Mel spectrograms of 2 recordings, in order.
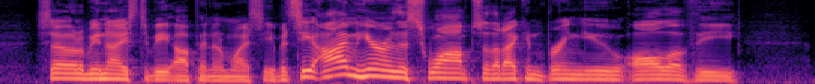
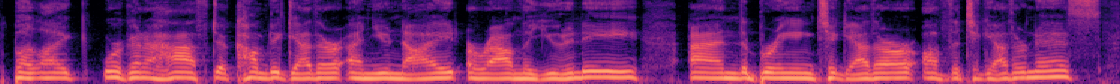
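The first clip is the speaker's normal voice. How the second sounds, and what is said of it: Impression of Beto O'Rourke. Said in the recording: “your Beto impersonation sounds a lot more what South Park makes Al Gore sound like”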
